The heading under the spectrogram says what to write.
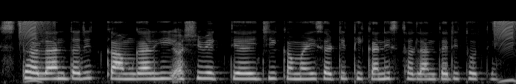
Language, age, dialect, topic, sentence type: Marathi, 25-30, Varhadi, agriculture, statement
